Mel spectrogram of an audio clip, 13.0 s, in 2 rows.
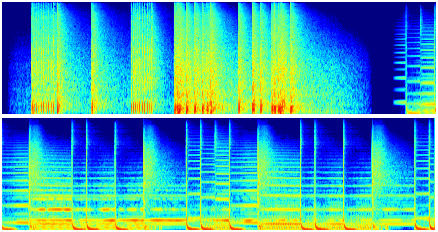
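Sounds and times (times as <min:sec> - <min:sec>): fireworks crackling and banging: 0:00.3 - 0:05.5.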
